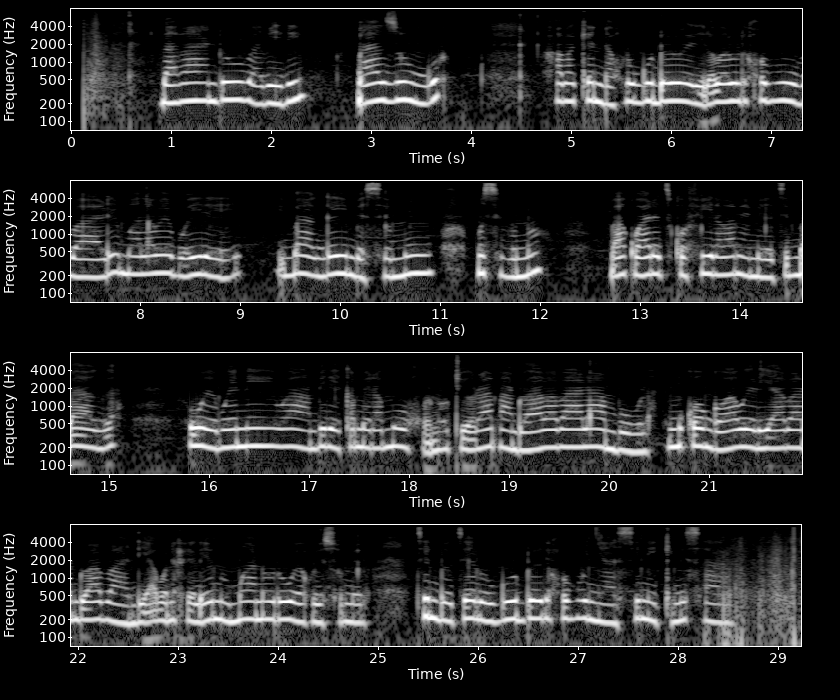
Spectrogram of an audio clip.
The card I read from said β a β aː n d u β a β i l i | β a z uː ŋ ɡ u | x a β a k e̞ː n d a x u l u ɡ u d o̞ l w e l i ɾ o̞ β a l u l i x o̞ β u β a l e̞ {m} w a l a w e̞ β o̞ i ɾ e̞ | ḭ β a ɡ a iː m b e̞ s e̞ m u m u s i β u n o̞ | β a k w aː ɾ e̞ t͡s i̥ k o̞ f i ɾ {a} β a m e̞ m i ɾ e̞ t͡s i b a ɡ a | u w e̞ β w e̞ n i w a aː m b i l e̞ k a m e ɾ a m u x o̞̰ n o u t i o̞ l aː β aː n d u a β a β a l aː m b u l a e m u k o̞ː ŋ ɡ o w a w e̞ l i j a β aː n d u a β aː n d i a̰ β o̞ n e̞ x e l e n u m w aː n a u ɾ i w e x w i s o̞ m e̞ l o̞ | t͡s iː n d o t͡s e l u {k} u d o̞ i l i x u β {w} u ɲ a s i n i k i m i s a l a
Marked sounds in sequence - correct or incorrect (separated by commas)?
correct, correct, incorrect, incorrect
